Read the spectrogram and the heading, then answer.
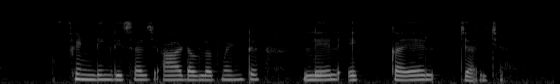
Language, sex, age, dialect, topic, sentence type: Maithili, female, 18-24, Bajjika, banking, statement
